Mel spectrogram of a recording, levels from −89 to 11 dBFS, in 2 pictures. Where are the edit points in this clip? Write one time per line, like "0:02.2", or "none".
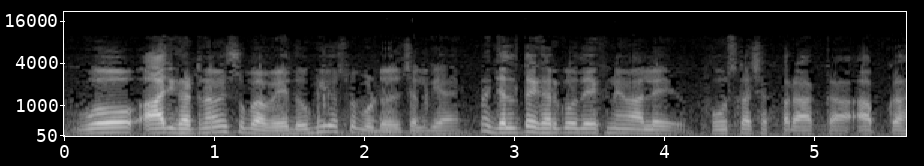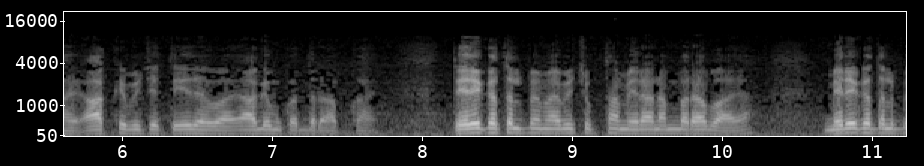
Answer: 0:02.8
